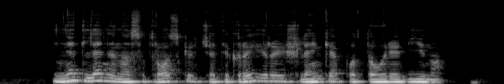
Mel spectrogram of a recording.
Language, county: Lithuanian, Kaunas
